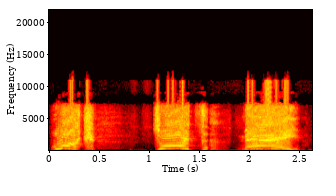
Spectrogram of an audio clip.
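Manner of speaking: high, drawn-out full-force scream; screamed command. Acted. Man ordering her to walk to him, screaming. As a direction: scream each word at the top of your lungs. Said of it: "screaming at the top of his lungs".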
